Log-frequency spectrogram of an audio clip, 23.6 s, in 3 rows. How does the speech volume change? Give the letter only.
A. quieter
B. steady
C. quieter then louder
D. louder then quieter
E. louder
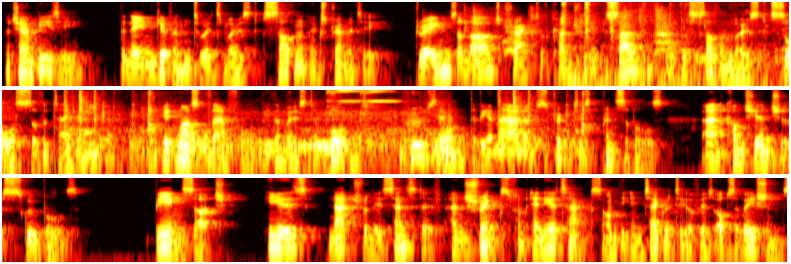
B.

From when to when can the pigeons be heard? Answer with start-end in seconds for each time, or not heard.
5.5-13.8.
